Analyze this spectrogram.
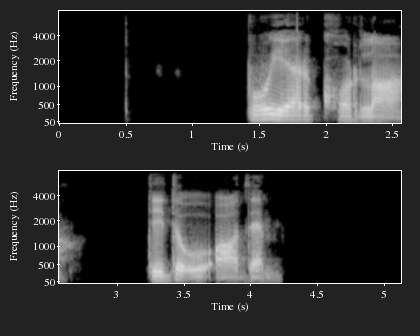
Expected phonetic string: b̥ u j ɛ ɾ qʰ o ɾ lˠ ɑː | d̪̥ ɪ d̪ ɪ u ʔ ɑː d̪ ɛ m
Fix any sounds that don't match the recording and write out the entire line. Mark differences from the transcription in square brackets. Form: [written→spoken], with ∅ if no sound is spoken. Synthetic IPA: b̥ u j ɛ ɾ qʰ o ɾ lˠ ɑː | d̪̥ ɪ d̪ ɪ u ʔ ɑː d̪ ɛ m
